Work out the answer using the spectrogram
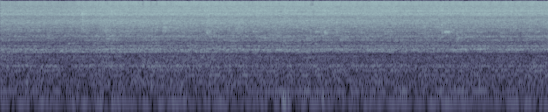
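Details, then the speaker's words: Toilet fill valve after flushing: water keeps hissing steadily into the tank and never tapers off or shuts off, running on past the usual roughly gallon-and-a-half fill; fill valve to be replaced. "But it just keeps going. Right? And so the bad thing with that is obviously it can keep on going and then that can make our water bills very, very high."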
